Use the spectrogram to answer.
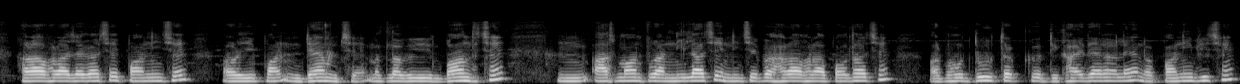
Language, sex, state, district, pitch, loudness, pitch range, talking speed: Magahi, male, Bihar, Samastipur, 155 Hz, -17 LUFS, 150-170 Hz, 165 wpm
